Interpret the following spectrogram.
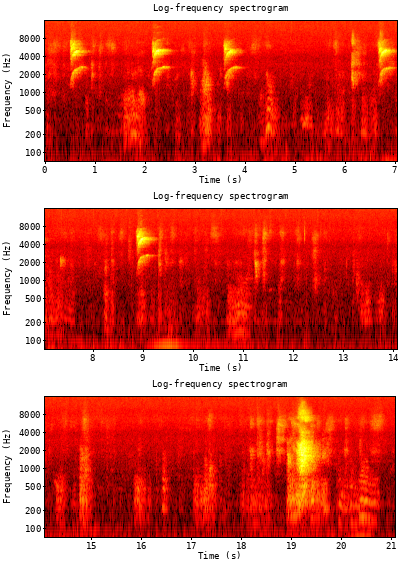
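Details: Shih Tzu puppies, a brother and sister, playing together as their father reacts to his son playing with his stuffed toy. High, whiny yips arrive about every second and a half, then soft scuffling and small squeaks, with one louder squeal near the end.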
